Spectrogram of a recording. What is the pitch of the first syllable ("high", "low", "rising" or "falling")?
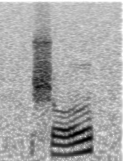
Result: rising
